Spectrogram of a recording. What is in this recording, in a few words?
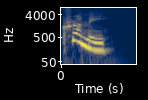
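"crummy", British English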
